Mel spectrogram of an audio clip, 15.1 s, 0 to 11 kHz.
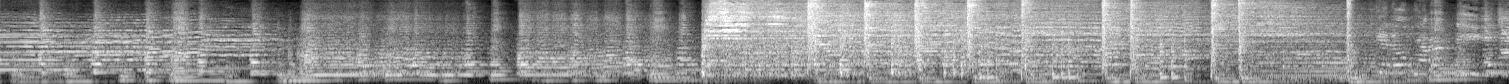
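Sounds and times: brass band playing: 0.0s - 15.0s
drum kit and cymbals beat: 7.0s - 14.1s.

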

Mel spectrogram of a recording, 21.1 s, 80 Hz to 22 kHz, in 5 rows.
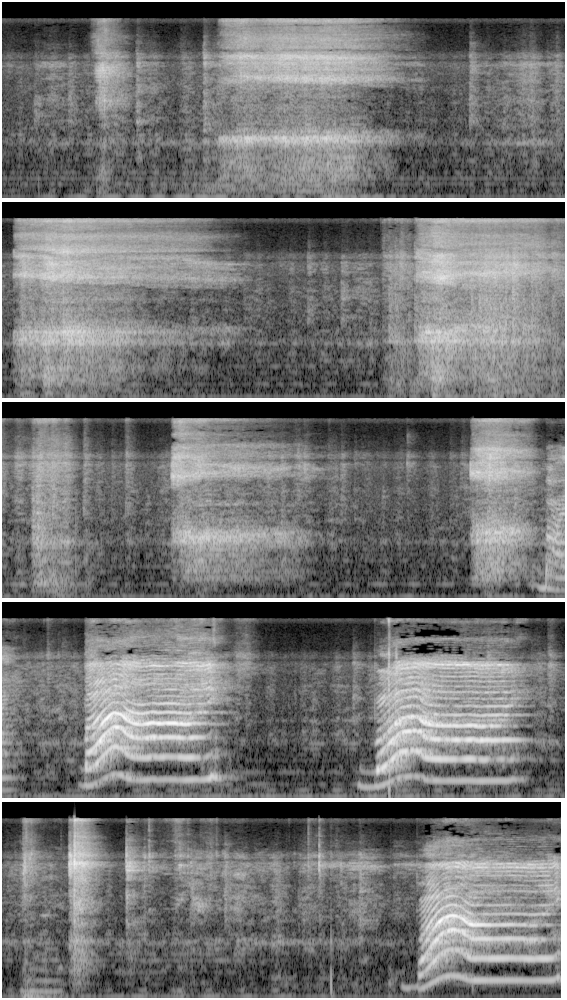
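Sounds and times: raspy snore-like breaths: 1.6s - 3.2s, 4.2s - 6.1s, 7.2s - 8.6s, 9.7s - 10.9s, 12.0s - 12.5s.

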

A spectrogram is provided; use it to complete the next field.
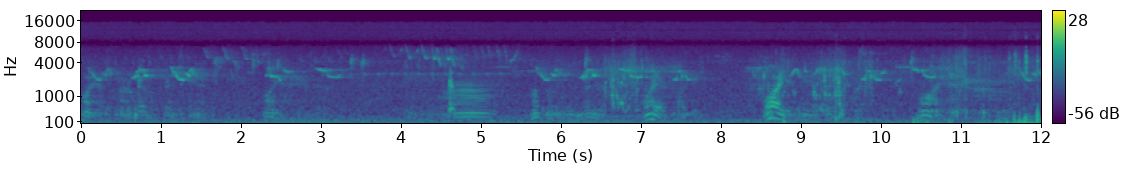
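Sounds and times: birds chirping: 0.0s - 12.0s
low moo-like call: 4.6s - 5.2s.

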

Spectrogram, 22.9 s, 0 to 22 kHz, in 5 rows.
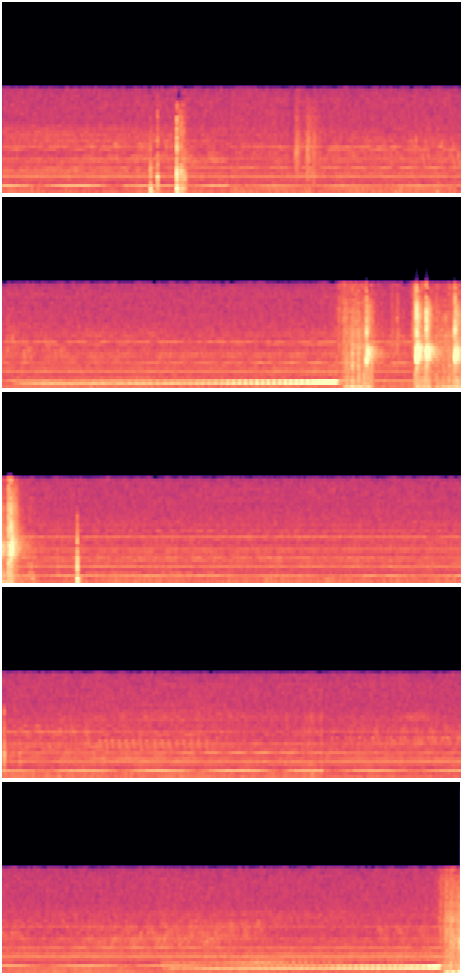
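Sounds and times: faint steady hum: 0.0s - 22.9s
grouse rising pulsed display: 4.6s - 9.3s, 20.0s - 22.9s
grouse wing claps: 8.0s - 9.4s.

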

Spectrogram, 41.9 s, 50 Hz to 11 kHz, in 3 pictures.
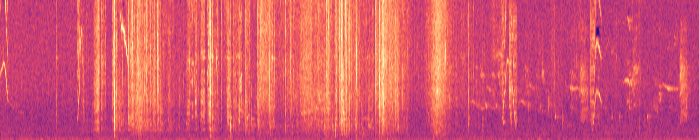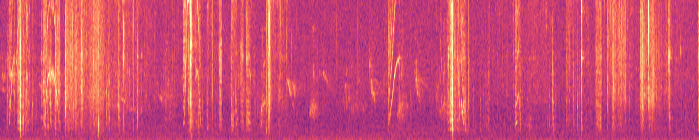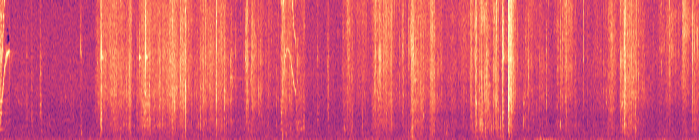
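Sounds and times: small birds chirping: 0.0s - 0.5s, 1.5s - 41.9s
twigs rustling: 1.5s - 10.4s, 14.1s - 19.8s, 22.8s - 28.2s, 29.8s - 41.9s.

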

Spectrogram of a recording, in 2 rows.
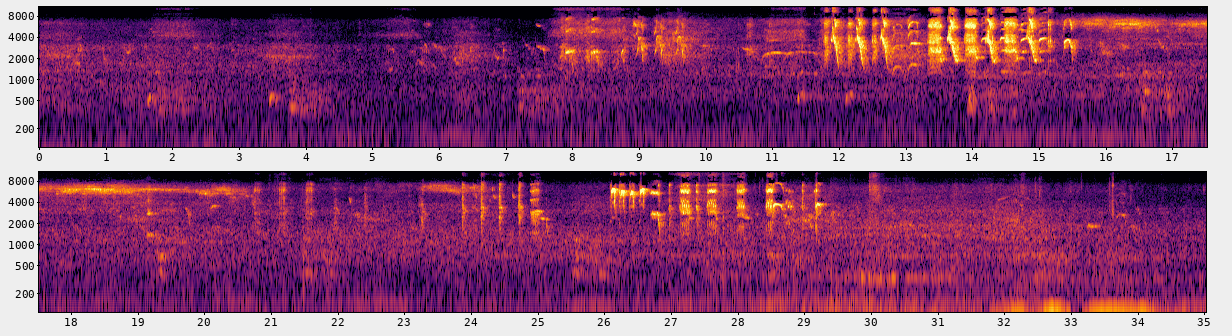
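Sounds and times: small birds chirping: 0.0s - 30.8s.

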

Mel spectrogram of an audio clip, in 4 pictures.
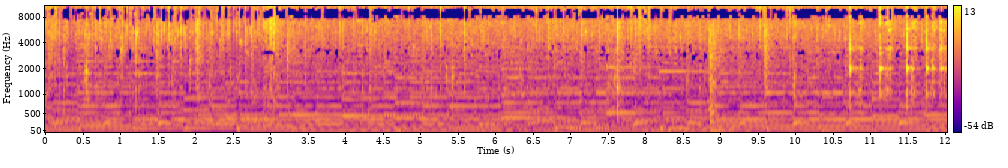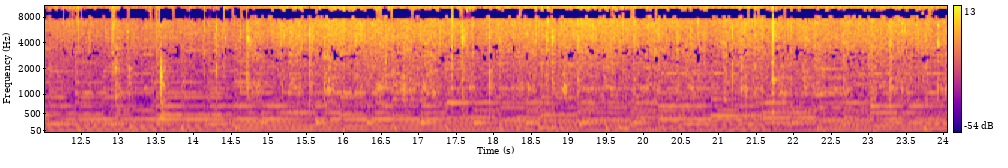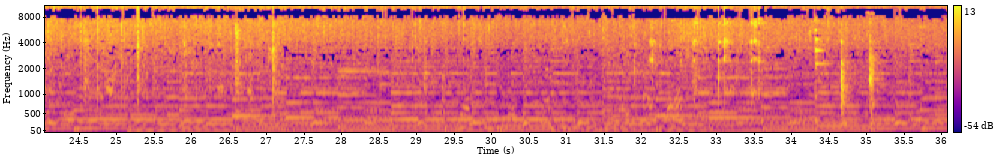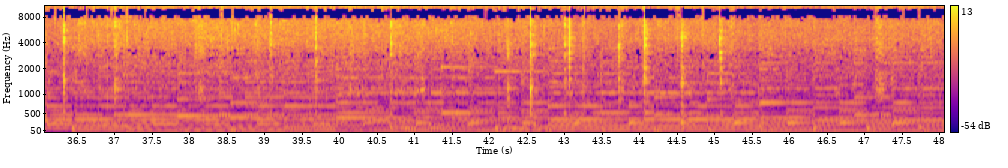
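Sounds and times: onions sizzling in oil: 0.0s - 48.0s
spoon tapping against pan: 9.6s - 12.1s, 32.7s - 33.6s, 34.3s - 35.3s.

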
